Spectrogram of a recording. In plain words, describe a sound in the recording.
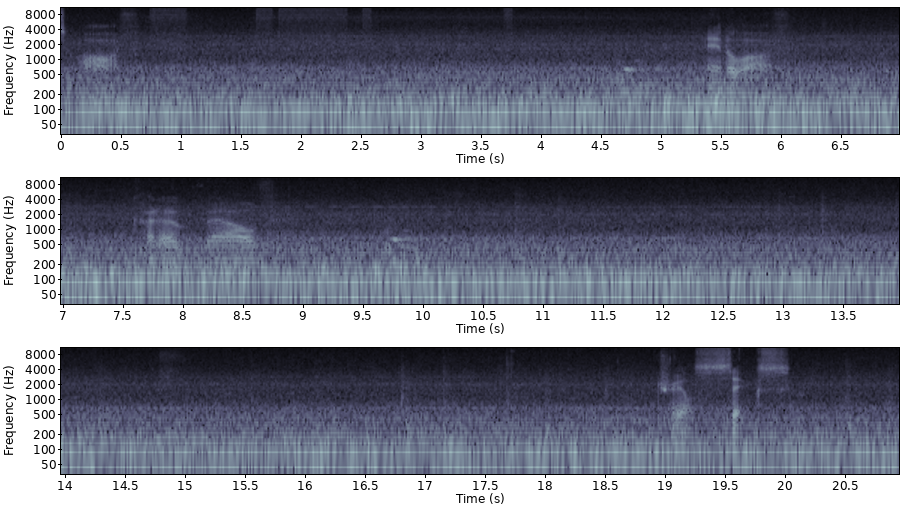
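A locomotive engine idles with a steady low rumble.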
